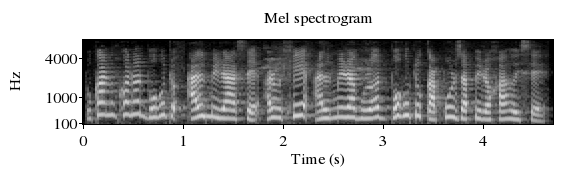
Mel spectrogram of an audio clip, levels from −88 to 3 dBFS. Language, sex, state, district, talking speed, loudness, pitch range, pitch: Assamese, female, Assam, Sonitpur, 165 wpm, -17 LUFS, 275-365 Hz, 315 Hz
